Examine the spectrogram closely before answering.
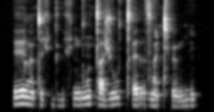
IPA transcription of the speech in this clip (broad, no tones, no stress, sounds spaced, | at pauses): e l œ̃ t œ ç ɡʱ y ç n d ũ t a ʒ u tʼ ɛ r z ã cʰ ø m b ĩ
